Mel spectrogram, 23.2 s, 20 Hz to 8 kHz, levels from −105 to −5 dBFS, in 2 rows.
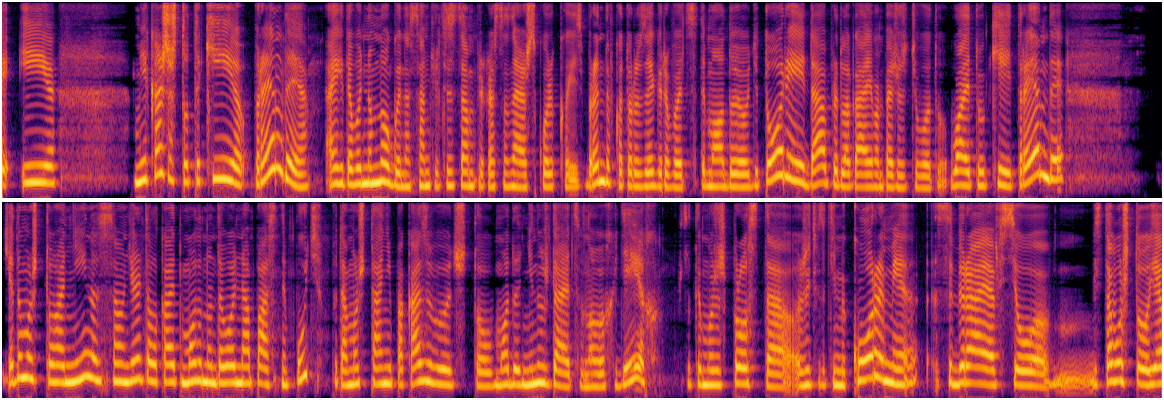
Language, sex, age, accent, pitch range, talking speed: Russian, female, 20-39, native, 225-275 Hz, 185 wpm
